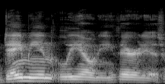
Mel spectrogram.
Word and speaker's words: Leone: I'm not sure how you pronounce it. I say Leone, like Sergio Leone. That's just me. But so I'll say Sergio Leone because that's how I hear most people say it.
